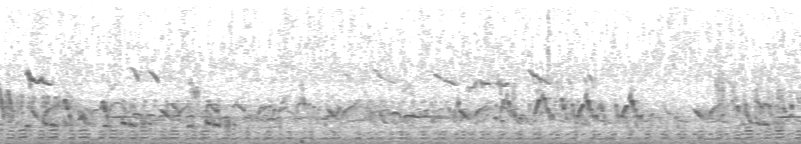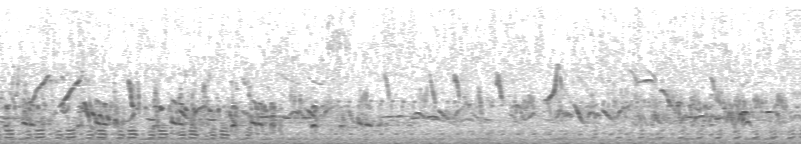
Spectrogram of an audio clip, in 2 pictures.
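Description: A dense chorus of many birds singing at once: overlapping quick chirps and sliding whistles that go on without a break.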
